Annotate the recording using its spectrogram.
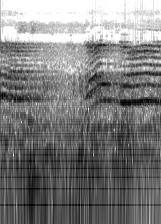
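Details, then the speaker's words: Steady mechanical whine with shifting pitch from a cough assist device via mask, triggered by the patient's breathing pattern, delivering positive pressure then adding vibration, followed by an inspiratory hold; oscillation. "فايبريشن تمام بس تمام دخل لك بوست بريشر وبدا يعمل الفايبريشن تمام"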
